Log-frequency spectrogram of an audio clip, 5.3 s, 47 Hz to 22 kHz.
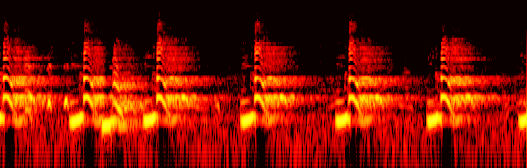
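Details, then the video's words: A siamang gives a rapid series of rising whoops roughly every 0.8 seconds. Each note is an abrupt upward sweep with a ringing, harmonic-rich tail, growing steadily louder against a low steady background. "SIAMANG SUARA KERA GONDOK"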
